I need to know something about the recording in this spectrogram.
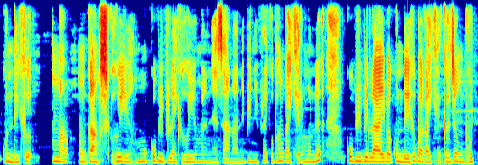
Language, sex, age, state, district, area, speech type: Bodo, female, 45-60, Assam, Udalguri, urban, spontaneous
